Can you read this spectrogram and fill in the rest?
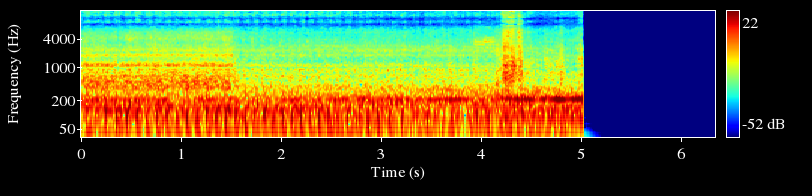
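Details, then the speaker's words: Honda CD 70 motorcycle engine running, noise from the engine when the clutch is pressed: uneven rattling clatter over the engine note, then cuts out; worn clutch release bearing, to be replaced. "तो आपने engine की आवाज़ तो सुन ली है, जो clutch दबाने पर engine से आवाज़ आ रही है, तो इस आवाज़ को आज हमने ख़त्म करना है।"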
